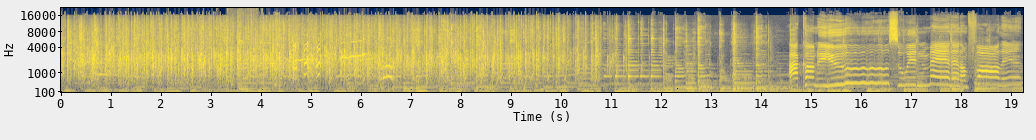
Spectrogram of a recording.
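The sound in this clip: An audience in Philadelphia applauds to welcome a singer on stage, a dense, steady wash of clapping that gives way to a band starting up and a voice singing.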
